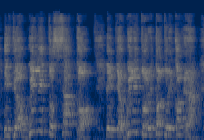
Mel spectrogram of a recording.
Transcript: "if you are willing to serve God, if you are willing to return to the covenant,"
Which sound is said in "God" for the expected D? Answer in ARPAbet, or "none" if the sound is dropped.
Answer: none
